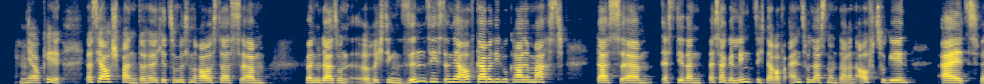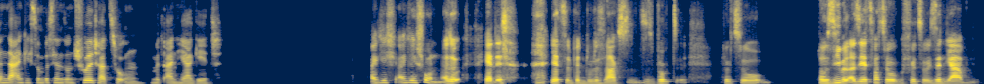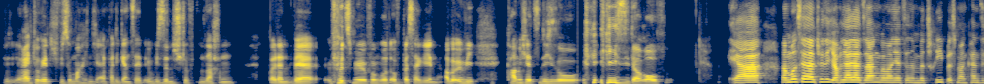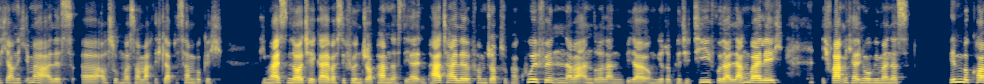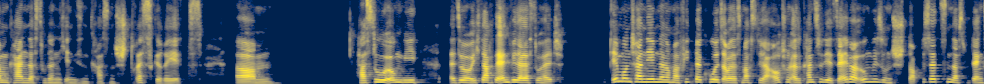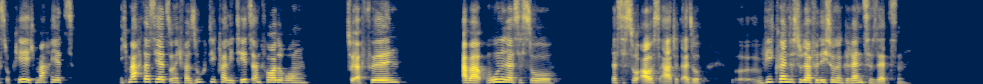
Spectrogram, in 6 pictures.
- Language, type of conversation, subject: German, advice, Wie kann ich mit Prüfungs- oder Leistungsangst vor einem wichtigen Termin umgehen?
- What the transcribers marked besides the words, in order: chuckle; laughing while speaking: "würde es"; laughing while speaking: "easy"; other background noise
